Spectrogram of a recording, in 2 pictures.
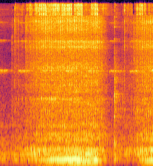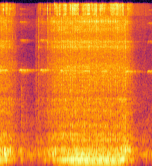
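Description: A sewing machine runs a blouse patti seam in two long, steady droning bursts separated by a brief pause, close and fairly loud with no talking.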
